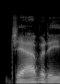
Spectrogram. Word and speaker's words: Javadi: It's like rhyming with gravity. Yeah, Javadi, gravity, Yeah.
